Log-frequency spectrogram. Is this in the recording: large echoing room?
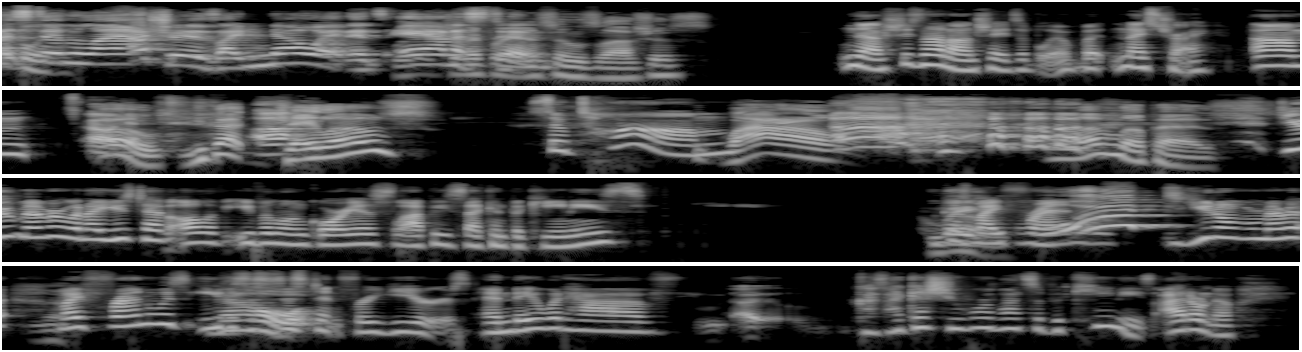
no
